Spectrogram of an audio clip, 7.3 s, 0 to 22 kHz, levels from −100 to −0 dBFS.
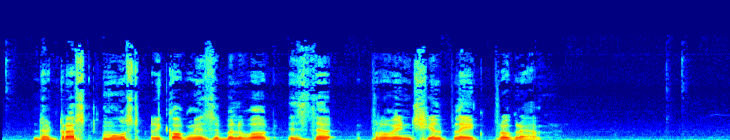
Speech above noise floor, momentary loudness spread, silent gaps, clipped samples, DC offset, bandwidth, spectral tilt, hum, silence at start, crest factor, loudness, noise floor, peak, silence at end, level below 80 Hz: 43 dB; 9 LU; none; under 0.1%; under 0.1%; 14 kHz; -7 dB/octave; none; 0.35 s; 18 dB; -19 LUFS; -61 dBFS; -2 dBFS; 1.9 s; -48 dBFS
